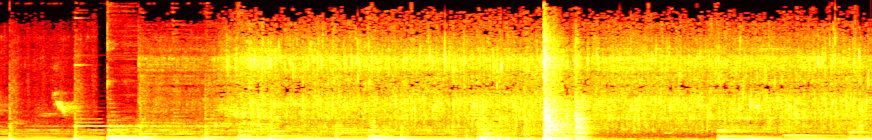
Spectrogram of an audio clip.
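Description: Hilsa steaks shallow-frying in mustard oil: a steady sizzle of bubbling oil that grows louder about two seconds in, with one louder sudden burst about halfway through.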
